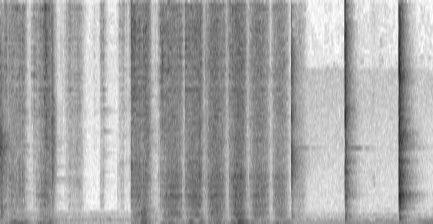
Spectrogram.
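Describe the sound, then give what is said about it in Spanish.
Steady rasping and scraping of wood as a boat is built by hand from barrel planks in a basement, in uneven bursts, ending with two sharp wooden knocks. No one speaks. “La pequeña Alice estaba apoyada en una pared mirando a John, mientras su hermano fabricaba un bote con tablas de barril.”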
